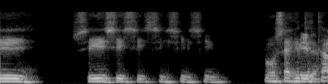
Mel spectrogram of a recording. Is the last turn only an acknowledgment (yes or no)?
yes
